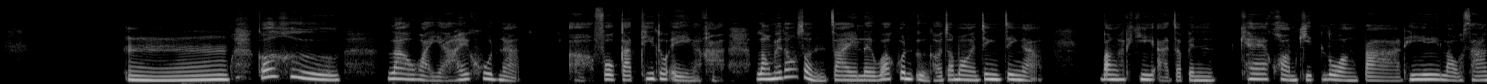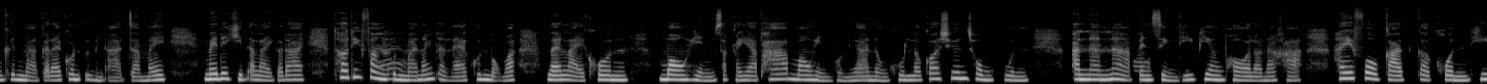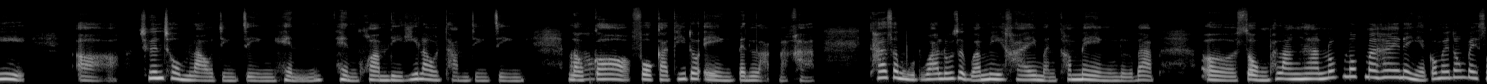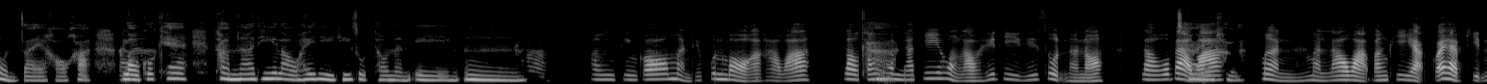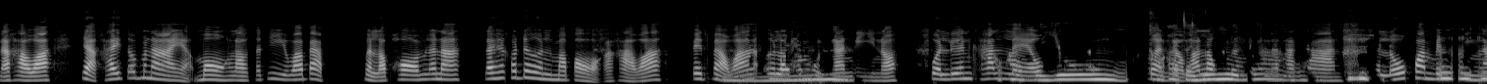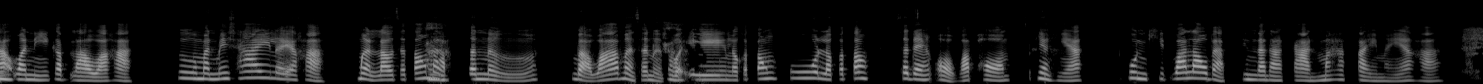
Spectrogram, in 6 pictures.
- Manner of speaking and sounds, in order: "เขม่น" said as "เขม่ง"; tapping; drawn out: "อืม"; other background noise; chuckle
- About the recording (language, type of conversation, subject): Thai, advice, ฉันควรคุยกับหัวหน้าอย่างไรเพื่อขอเลื่อนตำแหน่ง?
